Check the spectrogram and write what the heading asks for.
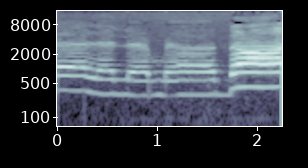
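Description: A young girl singing unaccompanied: a long held note that sinks slowly in pitch, then a step up to a louder, higher note near the end.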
